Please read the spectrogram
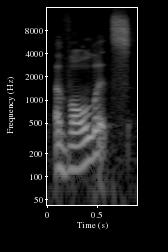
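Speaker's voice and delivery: "Avolites" as uh-VOH-luts, rising; middle-stressed variant. Shown as a demonstration. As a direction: try "Avolites" stressed on VOH, last syllable reduced. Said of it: "four different ways that you can".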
